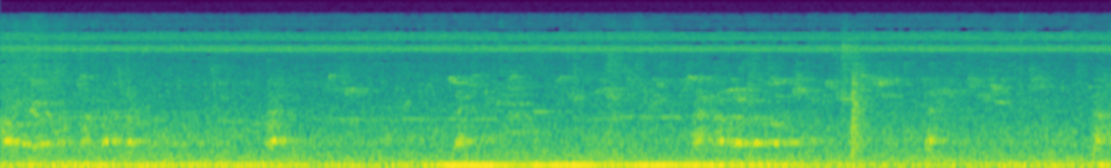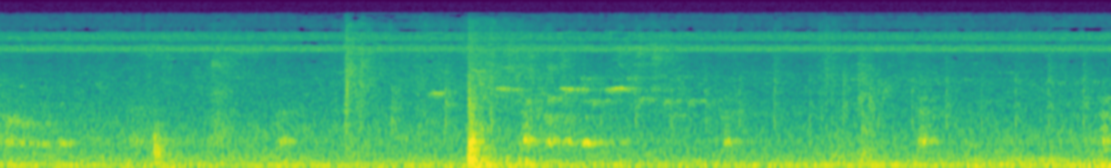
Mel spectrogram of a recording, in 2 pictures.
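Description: Outdoor ambient noise: a steady low rumble with faint, short chirps scattered throughout, and a single sharp click about two-thirds of the way through.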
